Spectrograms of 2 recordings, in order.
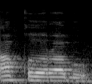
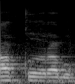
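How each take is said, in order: No difference in how they are said.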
